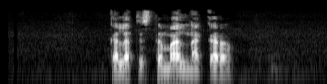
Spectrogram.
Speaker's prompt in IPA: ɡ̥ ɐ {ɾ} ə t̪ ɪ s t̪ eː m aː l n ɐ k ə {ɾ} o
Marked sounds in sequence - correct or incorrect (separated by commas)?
incorrect, correct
